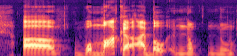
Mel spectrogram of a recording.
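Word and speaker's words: Nwamaka: we met on stream, Wamaka. I think it's Wamaka. I think the N is Wamaka. The N is silent, I think. It's subtle. It's there. It's subtle.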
